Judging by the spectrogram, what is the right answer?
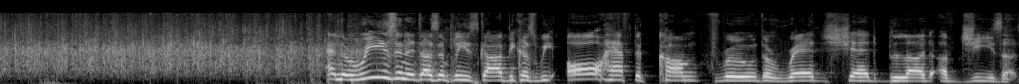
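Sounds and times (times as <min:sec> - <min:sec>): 
audience clapping hands: 0:00.0 - 0:04.2
speech: 0:03.2 - 0:10.1.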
